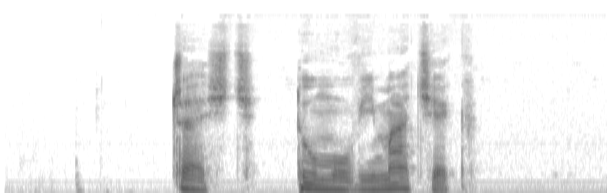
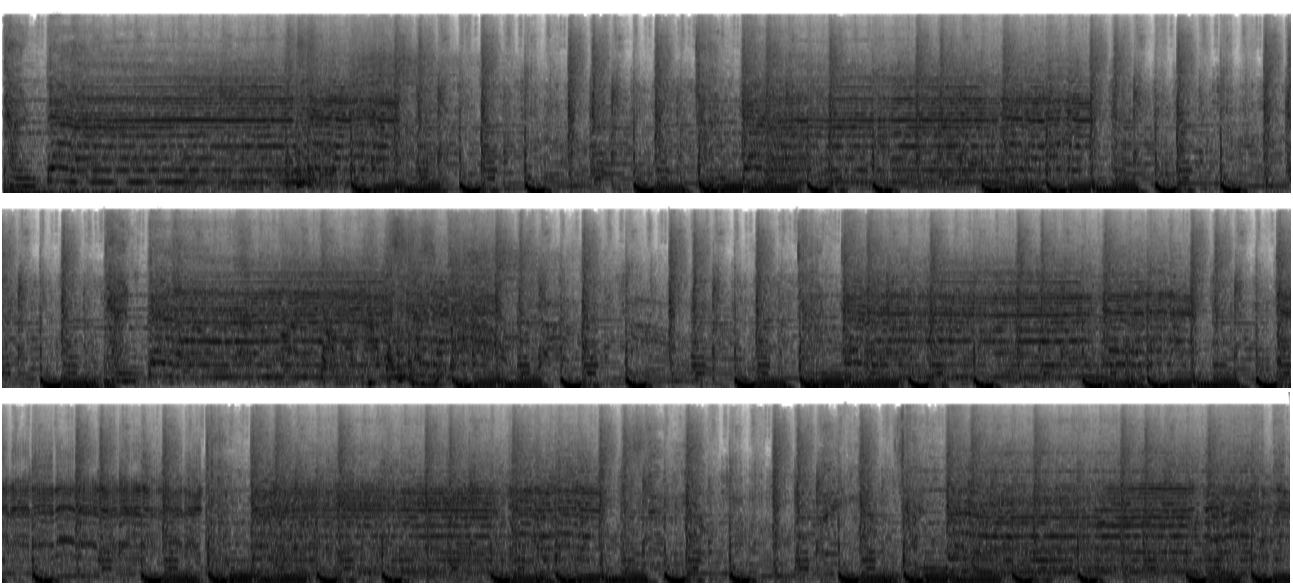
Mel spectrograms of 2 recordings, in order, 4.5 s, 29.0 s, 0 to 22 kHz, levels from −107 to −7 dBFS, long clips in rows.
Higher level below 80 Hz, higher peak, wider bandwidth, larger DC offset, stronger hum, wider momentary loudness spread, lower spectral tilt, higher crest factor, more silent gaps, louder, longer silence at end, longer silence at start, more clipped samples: second, -76 dBFS vs -16 dBFS; second, -30 dBFS vs 0 dBFS; about the same, 16.5 kHz vs 16.5 kHz; neither; neither; first, 9 LU vs 4 LU; about the same, -4.5 dB/octave vs -4.5 dB/octave; first, 20 dB vs 10 dB; neither; second, -49 LUFS vs -11 LUFS; first, 1 s vs 0 s; first, 1.3 s vs 0 s; neither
